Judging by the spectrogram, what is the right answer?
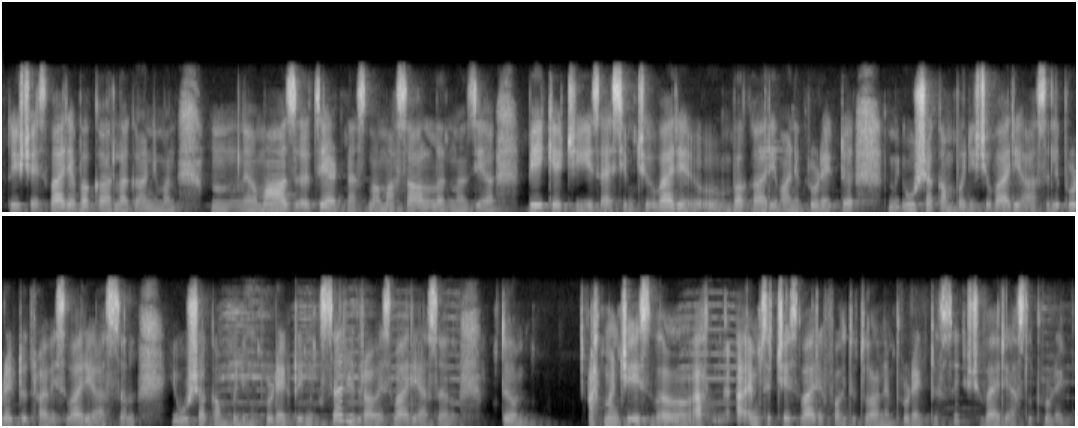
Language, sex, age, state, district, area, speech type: Kashmiri, female, 30-45, Jammu and Kashmir, Anantnag, rural, spontaneous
